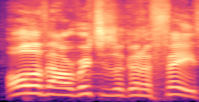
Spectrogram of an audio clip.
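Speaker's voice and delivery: loud, high declaration; proclaiming. Real, not acted. Preacher declaring riches fade, loud and high. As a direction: ring it out to the church.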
